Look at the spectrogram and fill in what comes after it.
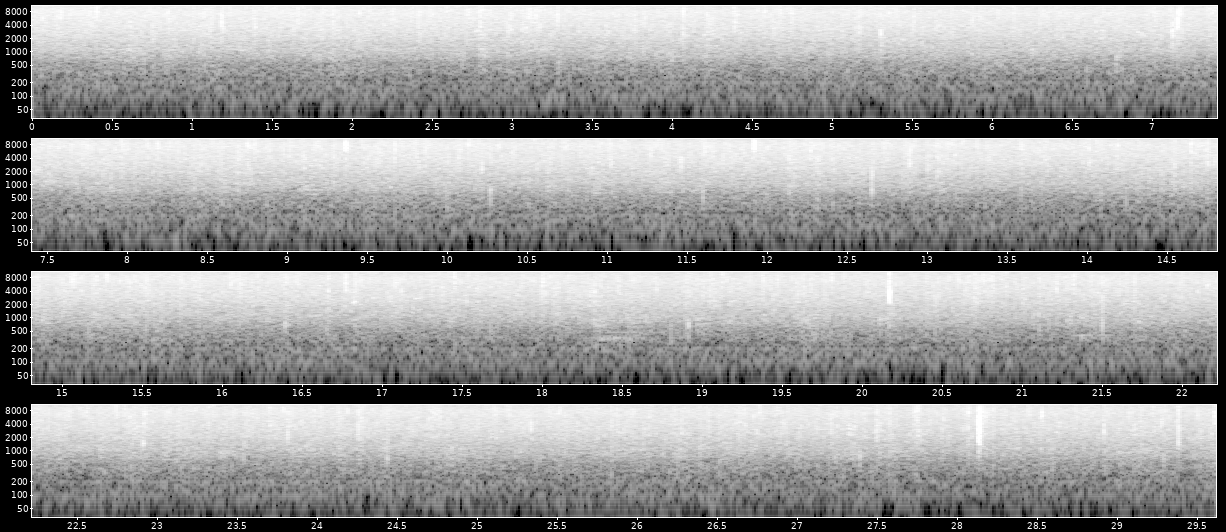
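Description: Steady rain falling, an even hiss with a few sharper ticks now and then.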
